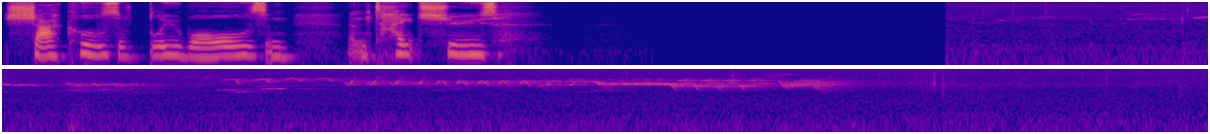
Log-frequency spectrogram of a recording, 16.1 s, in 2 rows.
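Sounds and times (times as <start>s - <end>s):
low steady background noise: 6.3s - 16.0s
high bird chirps: 6.5s - 13.8s.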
